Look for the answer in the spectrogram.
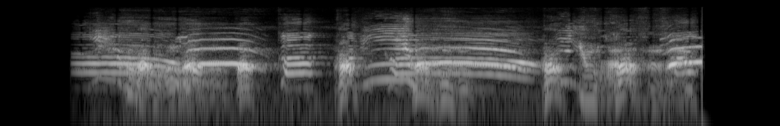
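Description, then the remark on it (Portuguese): A person loudly imitates a noisy chorus of farm animals: donkey braying, dog barking, cat meowing and rooster crowing, all jumbled together in quick succession for about four seconds. “O burro relinchava, o cachorro latia, o gato miava e o galo cocoricava.”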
